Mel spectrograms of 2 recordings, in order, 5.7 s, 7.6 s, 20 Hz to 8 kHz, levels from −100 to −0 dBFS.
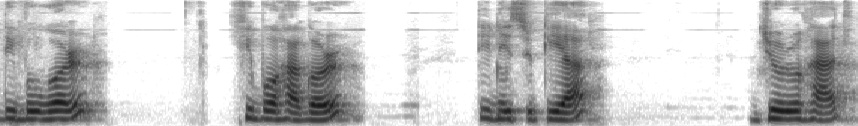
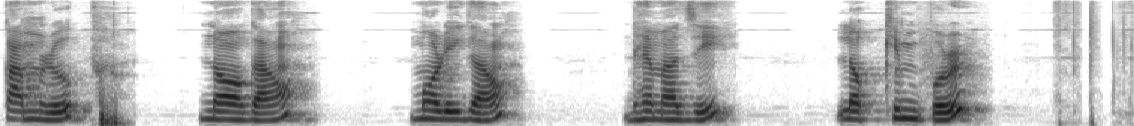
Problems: constant background noise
